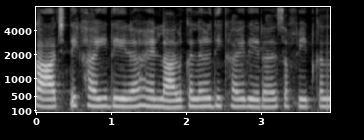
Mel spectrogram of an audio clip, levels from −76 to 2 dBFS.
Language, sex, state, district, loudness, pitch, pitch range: Hindi, female, Chhattisgarh, Korba, -18 LUFS, 215 Hz, 210-220 Hz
